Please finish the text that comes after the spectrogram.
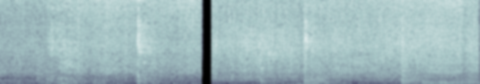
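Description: Potato pieces fry in hot oil in a pan with a dense, continuous close sizzle and crackle, with occasional soft stirring scrapes and a momentary dropout partway through, no talk.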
